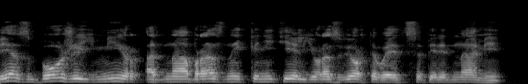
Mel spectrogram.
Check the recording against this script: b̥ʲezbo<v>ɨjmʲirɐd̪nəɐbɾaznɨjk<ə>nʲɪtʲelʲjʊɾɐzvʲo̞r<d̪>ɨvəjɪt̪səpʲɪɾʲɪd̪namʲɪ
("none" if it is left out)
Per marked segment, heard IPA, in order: ʐ, ə, t̪

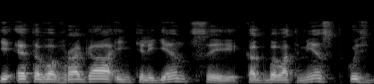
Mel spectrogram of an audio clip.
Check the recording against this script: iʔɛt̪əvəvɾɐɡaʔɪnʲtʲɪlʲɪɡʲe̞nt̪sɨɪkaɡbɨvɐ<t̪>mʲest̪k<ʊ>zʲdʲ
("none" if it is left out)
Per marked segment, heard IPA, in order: t̪, ʊ

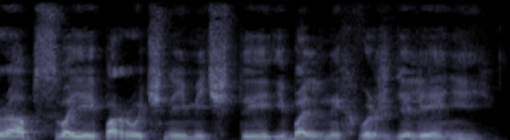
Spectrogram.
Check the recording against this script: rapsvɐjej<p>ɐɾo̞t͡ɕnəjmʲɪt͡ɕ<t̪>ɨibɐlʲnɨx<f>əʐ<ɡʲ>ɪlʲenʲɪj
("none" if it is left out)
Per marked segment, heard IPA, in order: p, t̪, v, dʲ

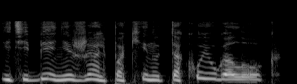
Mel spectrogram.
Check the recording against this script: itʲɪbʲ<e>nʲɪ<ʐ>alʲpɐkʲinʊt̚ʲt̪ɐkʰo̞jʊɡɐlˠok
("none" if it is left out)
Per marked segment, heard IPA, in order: e, ʐ

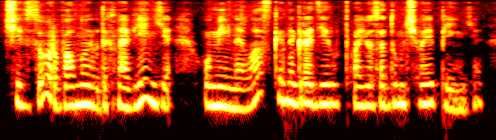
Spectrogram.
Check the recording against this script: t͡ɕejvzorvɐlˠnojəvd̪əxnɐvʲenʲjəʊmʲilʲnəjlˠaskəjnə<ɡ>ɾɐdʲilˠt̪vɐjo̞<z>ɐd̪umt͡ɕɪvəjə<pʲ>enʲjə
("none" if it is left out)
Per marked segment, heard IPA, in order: ɡ, z, pʲ

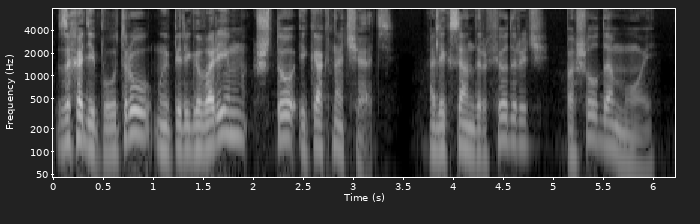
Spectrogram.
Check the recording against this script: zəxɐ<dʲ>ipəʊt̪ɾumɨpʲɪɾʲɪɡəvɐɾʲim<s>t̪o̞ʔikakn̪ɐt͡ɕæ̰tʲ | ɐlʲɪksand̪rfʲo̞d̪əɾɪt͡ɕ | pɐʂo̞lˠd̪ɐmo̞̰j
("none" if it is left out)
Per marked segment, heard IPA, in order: dʲ, ʂ

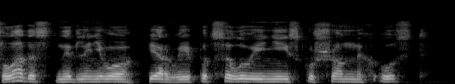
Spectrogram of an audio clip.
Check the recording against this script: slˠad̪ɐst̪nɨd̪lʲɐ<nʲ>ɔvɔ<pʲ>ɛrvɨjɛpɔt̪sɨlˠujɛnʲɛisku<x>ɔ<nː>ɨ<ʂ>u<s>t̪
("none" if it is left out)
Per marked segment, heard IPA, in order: nʲ, pʲ, ʂ, nː, x, s

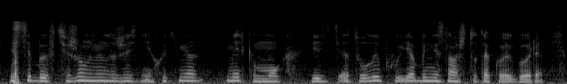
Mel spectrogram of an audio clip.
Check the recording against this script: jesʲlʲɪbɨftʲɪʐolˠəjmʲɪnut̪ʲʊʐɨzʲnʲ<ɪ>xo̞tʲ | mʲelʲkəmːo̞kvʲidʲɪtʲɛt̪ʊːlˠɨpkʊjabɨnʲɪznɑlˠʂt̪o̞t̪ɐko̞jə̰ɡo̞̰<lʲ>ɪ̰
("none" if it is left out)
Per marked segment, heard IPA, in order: ɪ, ɾʲ

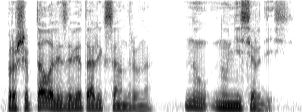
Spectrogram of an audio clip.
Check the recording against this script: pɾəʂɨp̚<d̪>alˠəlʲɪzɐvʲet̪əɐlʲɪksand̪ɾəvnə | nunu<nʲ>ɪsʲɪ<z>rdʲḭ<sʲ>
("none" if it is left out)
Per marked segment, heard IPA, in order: t̪, nʲ, none, sʲ

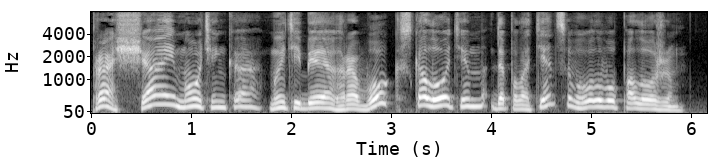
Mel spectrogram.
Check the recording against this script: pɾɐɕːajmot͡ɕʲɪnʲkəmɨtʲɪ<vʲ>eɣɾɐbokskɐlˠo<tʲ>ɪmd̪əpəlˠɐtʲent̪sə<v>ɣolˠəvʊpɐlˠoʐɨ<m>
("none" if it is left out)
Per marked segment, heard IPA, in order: bʲ, tʲ, v, m

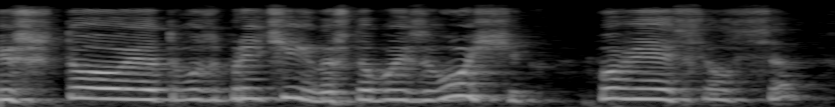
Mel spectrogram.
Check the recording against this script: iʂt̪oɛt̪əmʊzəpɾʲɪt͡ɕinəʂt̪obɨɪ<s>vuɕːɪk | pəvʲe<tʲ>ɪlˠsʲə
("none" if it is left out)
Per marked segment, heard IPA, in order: z, sʲ

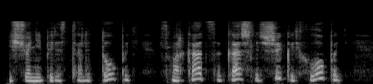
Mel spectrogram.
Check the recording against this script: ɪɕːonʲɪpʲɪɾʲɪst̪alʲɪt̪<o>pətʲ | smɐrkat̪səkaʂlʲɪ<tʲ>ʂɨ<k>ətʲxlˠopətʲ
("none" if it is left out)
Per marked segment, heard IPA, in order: o, tʲ, k

